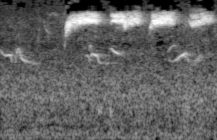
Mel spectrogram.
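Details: Cedar waxwing giving thin, very high, hissing notes, four drawn-out lisping calls in quick succession with a fainter lower warble beneath, over a soft steady background hiss.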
